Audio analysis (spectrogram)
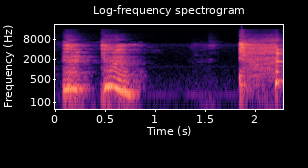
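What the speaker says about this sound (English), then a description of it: "you hear me coughing over that?" Someone close by coughs and clears their throat in harsh bursts, two quick ones, a short quiet pause, then another rough cough.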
